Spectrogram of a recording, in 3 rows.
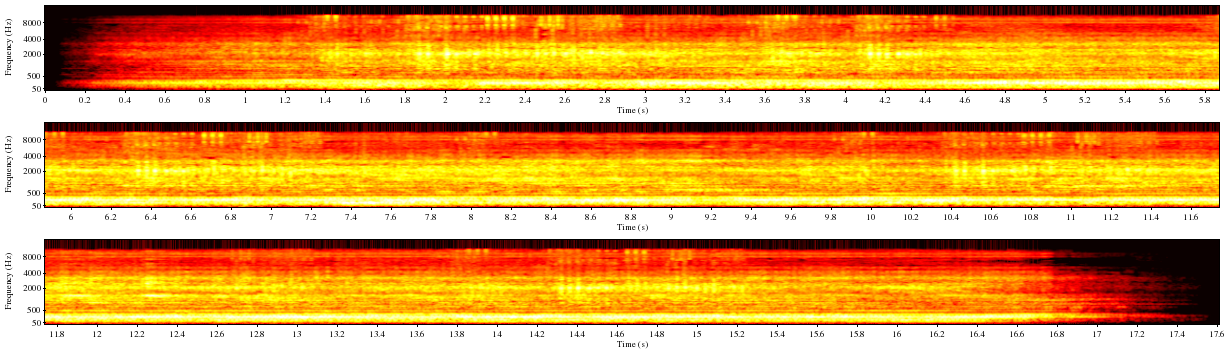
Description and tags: watery machine-01
water, machine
